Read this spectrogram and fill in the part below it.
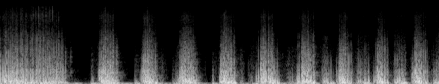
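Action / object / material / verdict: scrape / ribbed fabric pillow / fabric / none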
